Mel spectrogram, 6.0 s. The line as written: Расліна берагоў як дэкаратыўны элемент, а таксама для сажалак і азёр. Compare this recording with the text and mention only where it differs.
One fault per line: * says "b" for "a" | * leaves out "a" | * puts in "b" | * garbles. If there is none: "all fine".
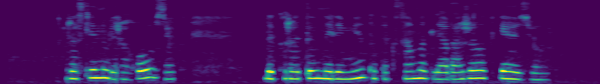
all fine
